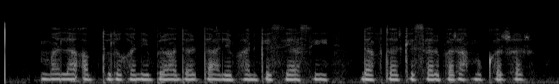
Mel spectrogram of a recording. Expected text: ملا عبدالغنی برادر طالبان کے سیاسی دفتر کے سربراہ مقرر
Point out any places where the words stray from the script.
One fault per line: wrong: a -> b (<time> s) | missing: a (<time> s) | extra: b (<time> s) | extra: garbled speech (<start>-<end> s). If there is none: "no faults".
no faults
